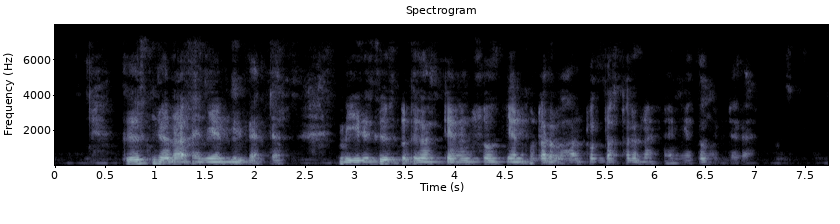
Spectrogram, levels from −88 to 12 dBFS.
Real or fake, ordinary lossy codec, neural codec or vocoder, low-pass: fake; AAC, 48 kbps; codec, 16 kHz, 16 kbps, FreqCodec, smaller model; 7.2 kHz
